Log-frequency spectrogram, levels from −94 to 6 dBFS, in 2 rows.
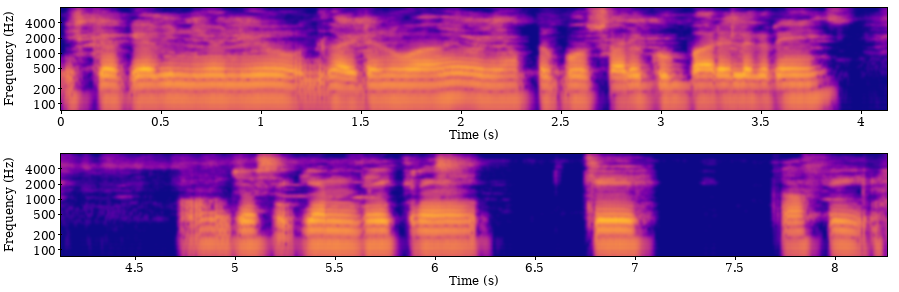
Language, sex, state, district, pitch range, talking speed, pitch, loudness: Hindi, male, Uttar Pradesh, Jyotiba Phule Nagar, 120-125 Hz, 195 wpm, 120 Hz, -18 LUFS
